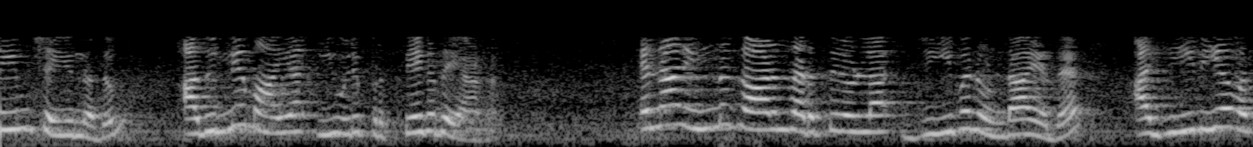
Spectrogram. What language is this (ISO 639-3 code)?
mal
